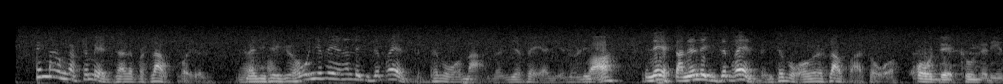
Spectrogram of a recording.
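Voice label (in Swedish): Ramdala Blekinge, svenska sagor dialekter; Folkminnen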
